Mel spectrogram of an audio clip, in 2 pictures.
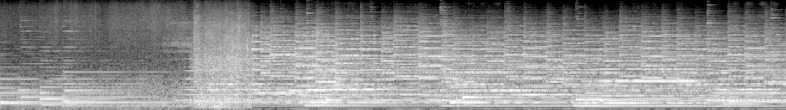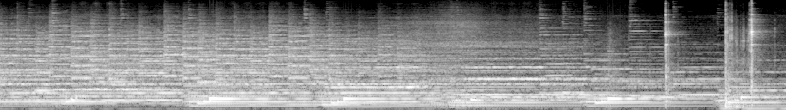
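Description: Church bells ring in a continuous layered peal, many overlapping tones sounding steadily and fairly loud throughout, with a brief noisy burst early on.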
